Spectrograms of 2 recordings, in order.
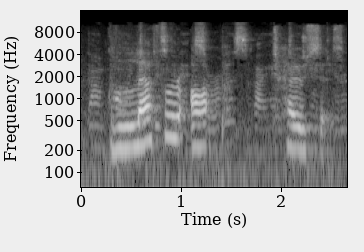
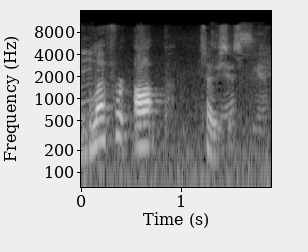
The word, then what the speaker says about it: blepharoptosis: You wouldn't say optician, as in for optician. You wouldn't say otician. You'd say optician. So it's the same thing. So blepharoptosis. And so again, blepharoptosis, blepharoptosis, blepharoptosis.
